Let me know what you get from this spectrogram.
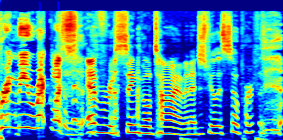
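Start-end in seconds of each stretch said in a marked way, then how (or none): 0.0-1.1 very high-pitched, loud shout. Retelling what the head of the broadcast always says: J. Jonah Jameson shouting. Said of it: "Just like J. Jonah Jameson".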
